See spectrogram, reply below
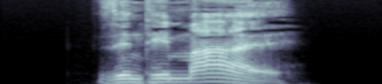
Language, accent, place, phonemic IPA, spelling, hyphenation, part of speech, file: German, Germany, Berlin, /ˌzɪntəˈmaːl/, sintemal, sin‧te‧mal, conjunction, De-sintemal.ogg
- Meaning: (especially) since, (especially) because, forasmuch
